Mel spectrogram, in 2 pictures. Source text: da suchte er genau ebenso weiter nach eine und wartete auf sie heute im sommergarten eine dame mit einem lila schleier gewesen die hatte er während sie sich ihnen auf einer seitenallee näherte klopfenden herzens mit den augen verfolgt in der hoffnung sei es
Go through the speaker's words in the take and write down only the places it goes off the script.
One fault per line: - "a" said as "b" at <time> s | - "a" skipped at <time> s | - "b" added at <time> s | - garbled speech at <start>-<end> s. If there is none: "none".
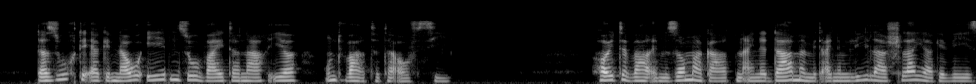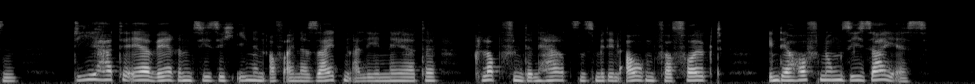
- "eine" said as "ihr" at 2.7 s
- "war" added at 6.3 s
- "sie" added at 18.2 s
